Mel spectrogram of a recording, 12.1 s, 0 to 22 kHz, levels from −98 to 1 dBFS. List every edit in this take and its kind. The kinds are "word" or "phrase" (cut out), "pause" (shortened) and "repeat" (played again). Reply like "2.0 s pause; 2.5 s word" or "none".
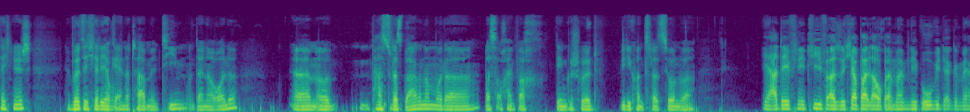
1.0 s word; 1.4 s word; 5.1 s word; 6.1 s word; 11.0 s word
